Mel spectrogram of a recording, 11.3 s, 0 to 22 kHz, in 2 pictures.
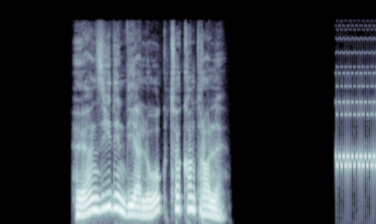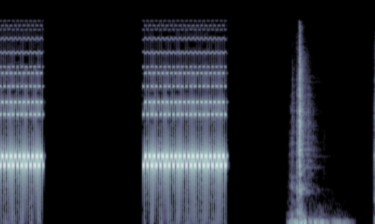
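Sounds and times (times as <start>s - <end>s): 
speech: 1.1s - 3.4s
electronic telephone ringing for an incoming call: 5.0s - 6.4s, 7.8s - 9.1s.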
